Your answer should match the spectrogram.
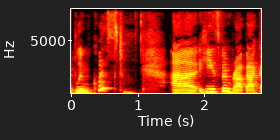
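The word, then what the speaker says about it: Blomqvist: they're bringing up Joel I'm saying it wrong sorry it is uh a European pronunciation Bloomquist uh he's been brought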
